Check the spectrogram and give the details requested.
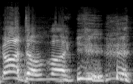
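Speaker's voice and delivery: high, loud, drawn-out imitation through laughter; laughing disbelief. Imitating a friend who just Googled the joke, laughing disbelief. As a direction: crack up while mimicking his disbelief. Retold discovery, cracking up.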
